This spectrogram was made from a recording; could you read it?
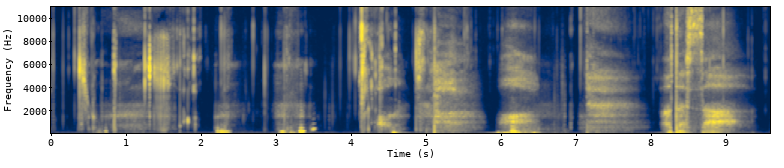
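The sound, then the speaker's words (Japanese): Wet, smacking mouth sounds of ear licking, coming in soft repeated bursts with breathy sighs and slurping textures between them, quiet and intimate with no clear speech. “このイケメンめ、お耳を舐めてあげるから。おとなしくしとけ。”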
